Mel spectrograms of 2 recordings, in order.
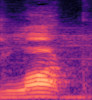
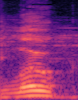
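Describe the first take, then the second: First: The vowel is short, rhyming with clock. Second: The vowel is long, rhyming with joke. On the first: The speaker calls it wrong. "everybody says lock programmer" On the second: The speaker calls it right. "the company themselves says loc, like locomotive"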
